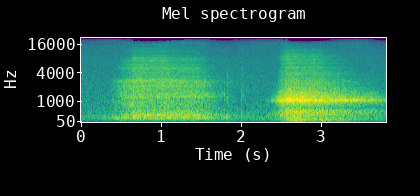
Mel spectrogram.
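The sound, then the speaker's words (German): A deep breath in and out: a slow, airy inhale followed after a short pause by a longer, fuller exhale, heard alone without talk. “Und dann atme zum Abschluss noch einmal tief ein und aus.”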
